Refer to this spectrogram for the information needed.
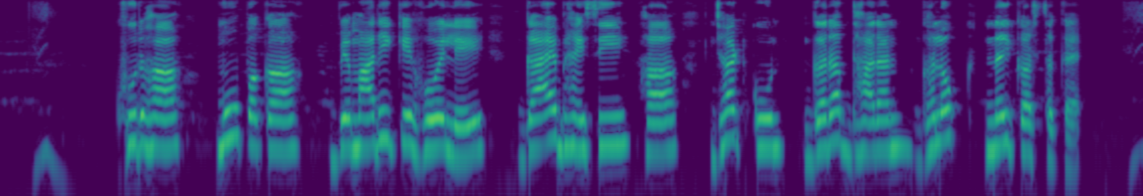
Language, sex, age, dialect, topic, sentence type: Chhattisgarhi, female, 18-24, Western/Budati/Khatahi, agriculture, statement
